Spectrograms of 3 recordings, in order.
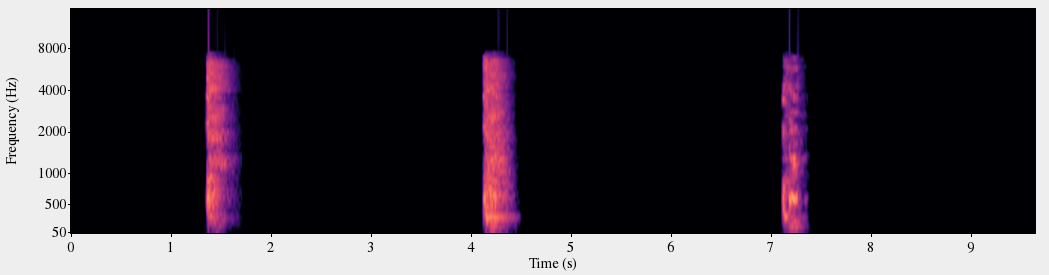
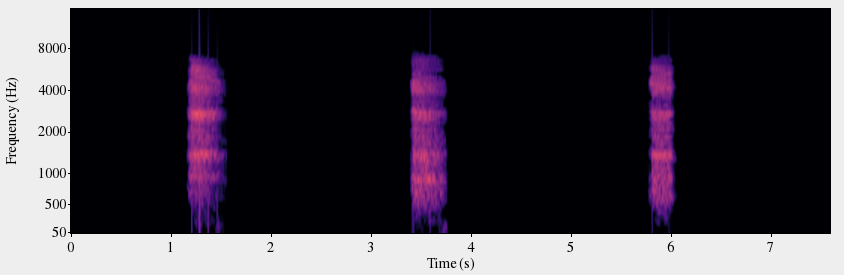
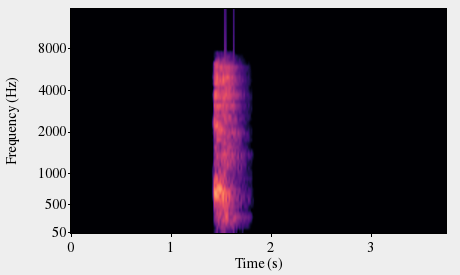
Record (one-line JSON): {"three_cough_length": "9.6 s", "three_cough_amplitude": 32767, "three_cough_signal_mean_std_ratio": 0.19, "exhalation_length": "7.6 s", "exhalation_amplitude": 6555, "exhalation_signal_mean_std_ratio": 0.25, "cough_length": "3.8 s", "cough_amplitude": 28255, "cough_signal_mean_std_ratio": 0.18, "survey_phase": "beta (2021-08-13 to 2022-03-07)", "age": "45-64", "gender": "Female", "wearing_mask": "No", "symptom_none": true, "smoker_status": "Ex-smoker", "respiratory_condition_asthma": false, "respiratory_condition_other": false, "recruitment_source": "REACT", "submission_delay": "1 day", "covid_test_result": "Negative", "covid_test_method": "RT-qPCR"}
